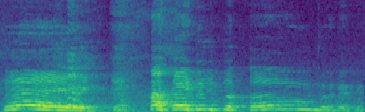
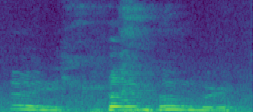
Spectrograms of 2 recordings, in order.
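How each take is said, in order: First: It is said loudly. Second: It is said quietly.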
